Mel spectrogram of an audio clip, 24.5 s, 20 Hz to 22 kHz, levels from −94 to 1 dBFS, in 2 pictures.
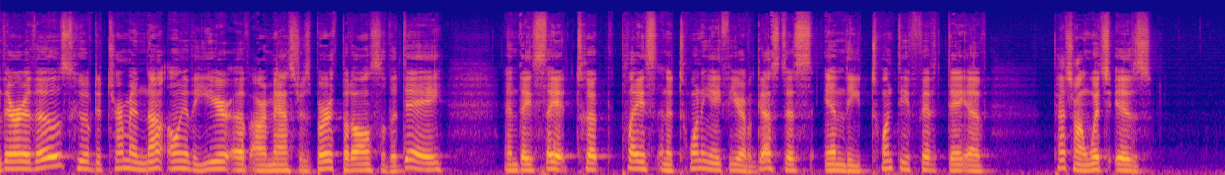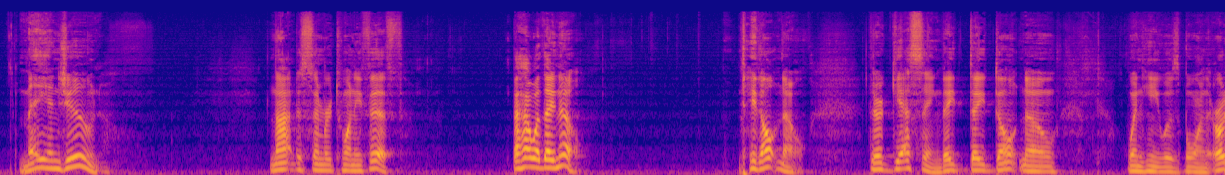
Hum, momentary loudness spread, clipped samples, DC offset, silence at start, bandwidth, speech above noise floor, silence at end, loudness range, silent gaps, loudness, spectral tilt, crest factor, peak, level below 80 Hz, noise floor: none; 10 LU; under 0.1%; under 0.1%; 0 s; 17 kHz; 38 dB; 0 s; 4 LU; none; -20 LUFS; -4 dB/octave; 22 dB; 0 dBFS; -50 dBFS; -58 dBFS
